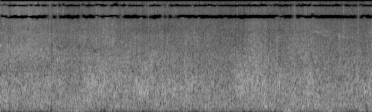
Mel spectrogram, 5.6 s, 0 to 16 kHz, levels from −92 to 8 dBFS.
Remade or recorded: recorded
